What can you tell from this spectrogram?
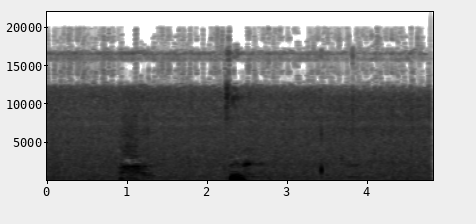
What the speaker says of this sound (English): Oh, it's thundering and pouring down.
